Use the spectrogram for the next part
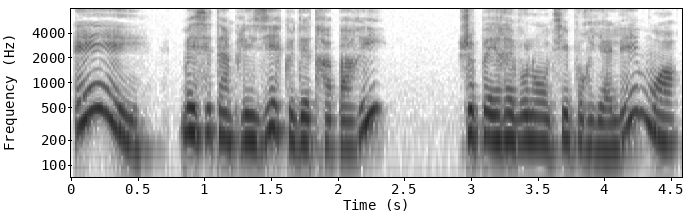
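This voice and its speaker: A woman's voice: medium pitch, sing-song, normal speed, dark tone. A woman voicing a banker's ironic, scheming wife. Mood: airy. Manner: airy, ironic.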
